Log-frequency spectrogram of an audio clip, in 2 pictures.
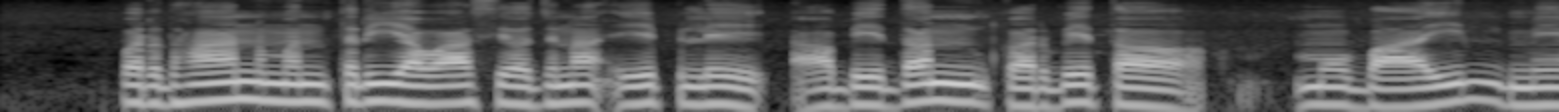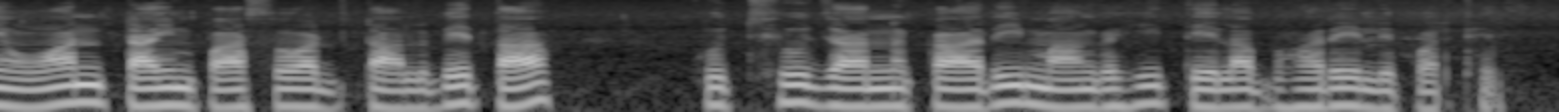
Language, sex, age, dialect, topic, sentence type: Chhattisgarhi, male, 18-24, Northern/Bhandar, banking, statement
